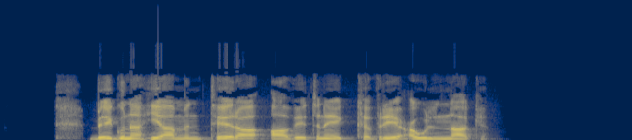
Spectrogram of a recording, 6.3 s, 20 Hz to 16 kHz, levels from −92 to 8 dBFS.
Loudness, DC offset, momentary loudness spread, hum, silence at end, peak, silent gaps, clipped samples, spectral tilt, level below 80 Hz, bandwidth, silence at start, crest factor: -14 LUFS; under 0.1%; 10 LU; none; 1.5 s; 0 dBFS; none; under 0.1%; -6 dB/octave; -60 dBFS; 7.6 kHz; 0.55 s; 16 dB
